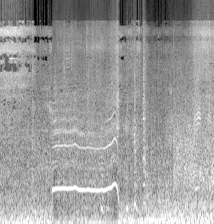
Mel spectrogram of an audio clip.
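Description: Wind buffeting the phone's microphone, a loud low rumble. About a second in, a voice holds one high note for just over a second, sliding up as it ends.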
